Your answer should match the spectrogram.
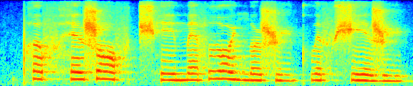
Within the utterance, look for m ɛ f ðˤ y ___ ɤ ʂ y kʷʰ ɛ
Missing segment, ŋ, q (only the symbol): ŋ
